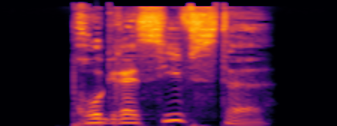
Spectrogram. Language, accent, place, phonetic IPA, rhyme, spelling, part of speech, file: German, Germany, Berlin, [pʁoɡʁɛˈsiːfstə], -iːfstə, progressivste, adjective, De-progressivste.ogg
- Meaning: inflection of progressiv: 1. strong/mixed nominative/accusative feminine singular superlative degree 2. strong nominative/accusative plural superlative degree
